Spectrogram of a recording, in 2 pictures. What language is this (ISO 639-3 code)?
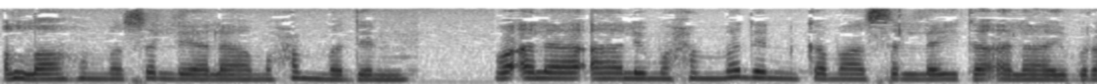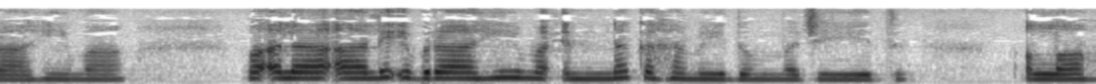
urd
